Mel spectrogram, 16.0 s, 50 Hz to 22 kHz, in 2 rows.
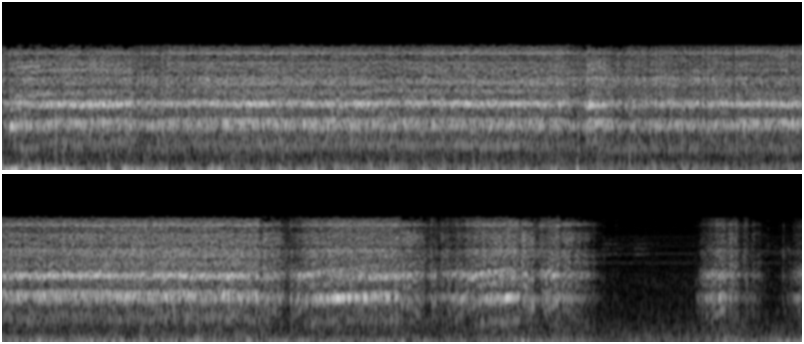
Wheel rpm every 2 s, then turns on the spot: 160, 160, 160, 160, 160, 140, 90, 20.
none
